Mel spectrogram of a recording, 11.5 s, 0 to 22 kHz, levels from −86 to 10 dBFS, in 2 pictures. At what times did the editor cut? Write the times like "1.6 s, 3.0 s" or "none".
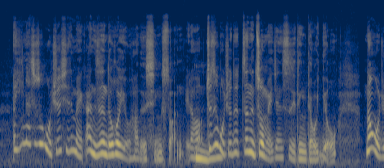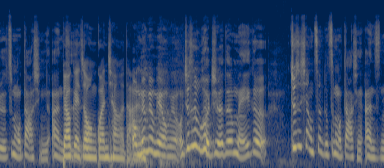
2.8 s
